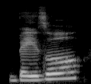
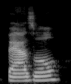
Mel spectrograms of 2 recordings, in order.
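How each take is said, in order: First: It is said with an American pronunciation. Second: It is said with a British pronunciation. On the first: This is how the name is said at home. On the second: This is how the name is said overseas.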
